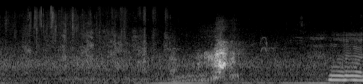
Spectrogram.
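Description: A single sharp dog bark rings out over a quiet outdoor background, followed shortly by a brief whiny tone.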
